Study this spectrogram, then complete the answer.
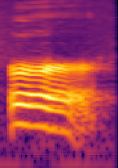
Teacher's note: r now in arabic the r is drilled in comparison to american english where the tongue pulls back for the r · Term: american r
